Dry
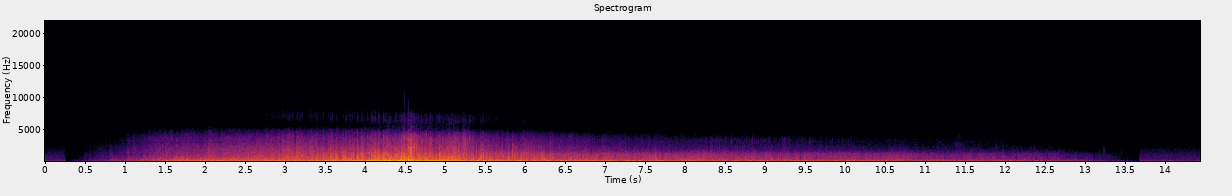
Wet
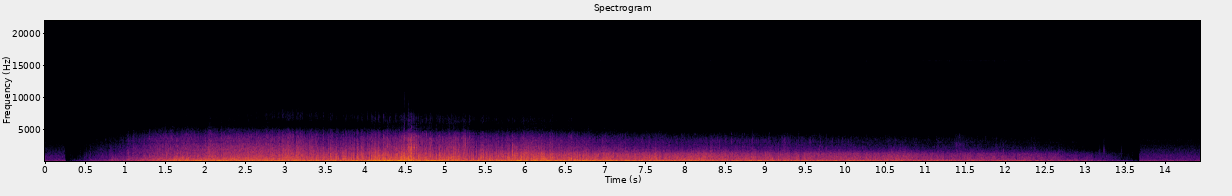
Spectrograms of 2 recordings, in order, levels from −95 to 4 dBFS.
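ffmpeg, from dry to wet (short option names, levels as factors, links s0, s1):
-af "volume=3.35,afade=t=out:st=2.47:d=1.15:silence=0.421697,afade=t=in:st=5.37:d=0.81:silence=0.354813"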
